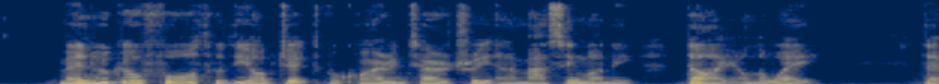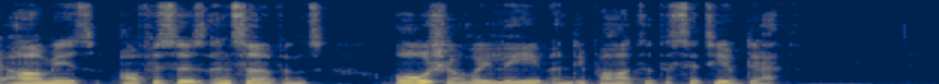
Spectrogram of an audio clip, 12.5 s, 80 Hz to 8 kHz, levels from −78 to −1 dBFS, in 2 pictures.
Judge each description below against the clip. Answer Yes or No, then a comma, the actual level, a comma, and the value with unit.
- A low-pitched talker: Yes, low, 110 Hz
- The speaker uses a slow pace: No, average, 160 wpm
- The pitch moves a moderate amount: Yes, average, 4.7 semitones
